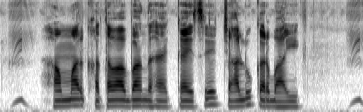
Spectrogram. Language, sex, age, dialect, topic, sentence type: Magahi, male, 18-24, Central/Standard, banking, question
